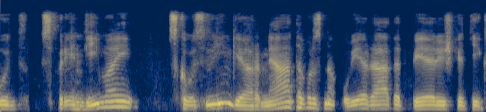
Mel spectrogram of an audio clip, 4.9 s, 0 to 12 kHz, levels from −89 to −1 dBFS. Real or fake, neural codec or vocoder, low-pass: fake; codec, 24 kHz, 0.9 kbps, WavTokenizer, medium speech release version 2; 10.8 kHz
